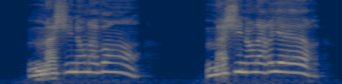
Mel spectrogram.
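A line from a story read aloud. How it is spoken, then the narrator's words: Hoarse captain shouting. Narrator (French): criait la voix enrouée du capitaine Barbassou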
